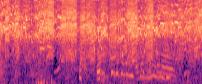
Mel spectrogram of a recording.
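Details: Rainbow lorikeets swarming for food on north-east Magnetic Island, off Townsville, Australia, producing a relentless piercing screech chorus that dips briefly, mixed with human voices and handling noises.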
